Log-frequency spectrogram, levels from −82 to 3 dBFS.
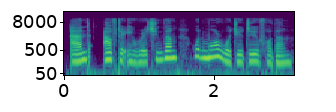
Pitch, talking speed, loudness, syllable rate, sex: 190 Hz, 215 wpm, -18 LUFS, 5.5 syllables/s, female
